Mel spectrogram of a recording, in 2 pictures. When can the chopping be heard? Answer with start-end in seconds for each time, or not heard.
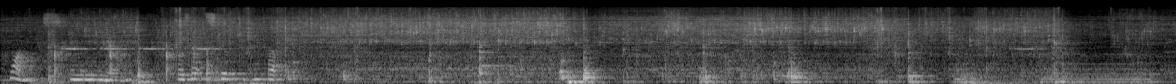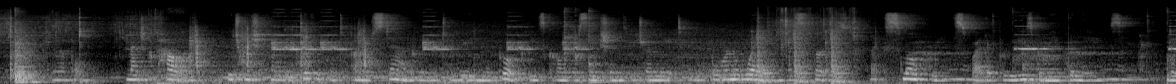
0.5-2.2, 13.7-15.6.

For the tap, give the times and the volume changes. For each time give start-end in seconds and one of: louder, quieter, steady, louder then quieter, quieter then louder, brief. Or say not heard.
0.0-13.4 louder then quieter.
